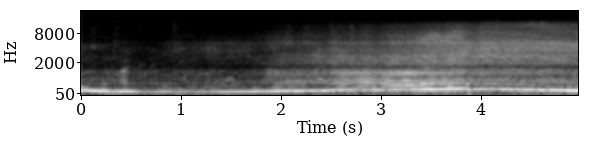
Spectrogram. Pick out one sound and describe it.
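A second rally car engine revs as it approaches around a bend.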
